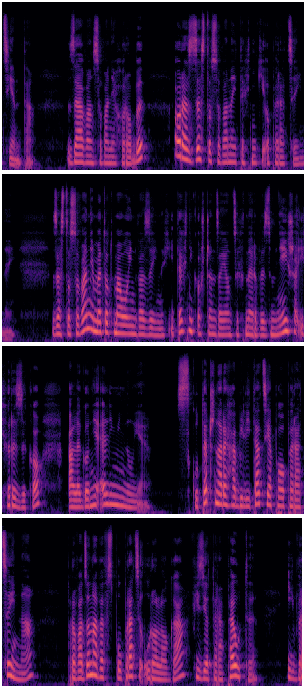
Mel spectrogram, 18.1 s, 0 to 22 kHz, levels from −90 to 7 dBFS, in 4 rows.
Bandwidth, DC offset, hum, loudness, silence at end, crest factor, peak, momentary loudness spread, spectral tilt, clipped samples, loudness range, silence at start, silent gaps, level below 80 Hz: 17 kHz; under 0.1%; none; -31 LUFS; 0 s; 20 dB; -12 dBFS; 12 LU; -4.5 dB/octave; under 0.1%; 2 LU; 0 s; 11.63-11.67 s; -60 dBFS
